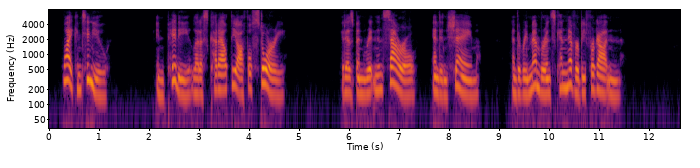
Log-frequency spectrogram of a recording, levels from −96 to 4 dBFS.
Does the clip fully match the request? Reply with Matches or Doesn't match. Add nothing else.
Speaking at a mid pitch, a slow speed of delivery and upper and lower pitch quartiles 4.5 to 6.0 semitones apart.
Matches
